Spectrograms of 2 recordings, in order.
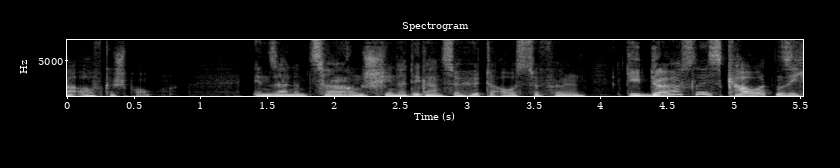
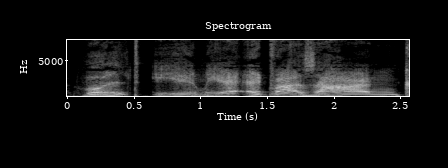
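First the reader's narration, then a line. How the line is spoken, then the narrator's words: Growling. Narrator (German): knurrte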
